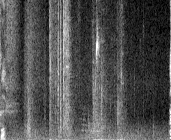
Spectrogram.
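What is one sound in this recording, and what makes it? A wooden chest lid thumps open.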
